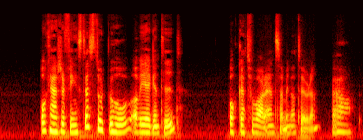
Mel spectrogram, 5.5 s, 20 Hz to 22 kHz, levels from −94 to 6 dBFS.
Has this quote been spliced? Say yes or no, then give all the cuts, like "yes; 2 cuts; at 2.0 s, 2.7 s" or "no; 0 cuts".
yes; 1 cut; at 2.9 s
